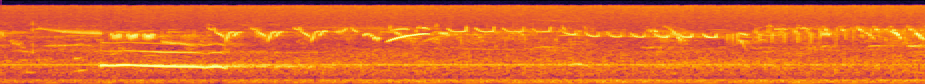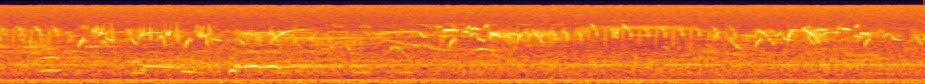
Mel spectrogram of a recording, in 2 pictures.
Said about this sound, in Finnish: No nyt joutsen pari lentää tuosta juuri ohi ja toitottaa oikein komeasti. Se on hieno kansallislintu.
